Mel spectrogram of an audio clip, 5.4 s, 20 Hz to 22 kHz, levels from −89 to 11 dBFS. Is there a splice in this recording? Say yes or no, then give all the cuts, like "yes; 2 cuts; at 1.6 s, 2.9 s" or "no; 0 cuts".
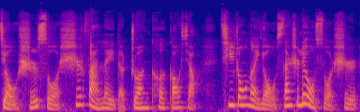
no; 0 cuts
